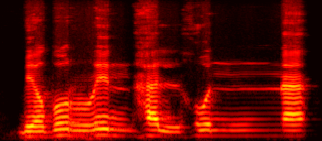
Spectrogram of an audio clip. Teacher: Dot tebal, rohnya tipis.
